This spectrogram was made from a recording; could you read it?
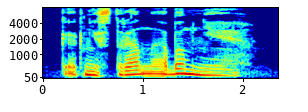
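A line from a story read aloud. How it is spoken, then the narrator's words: Thoughtful drawl. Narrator (Russian): задумчиво протянул он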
